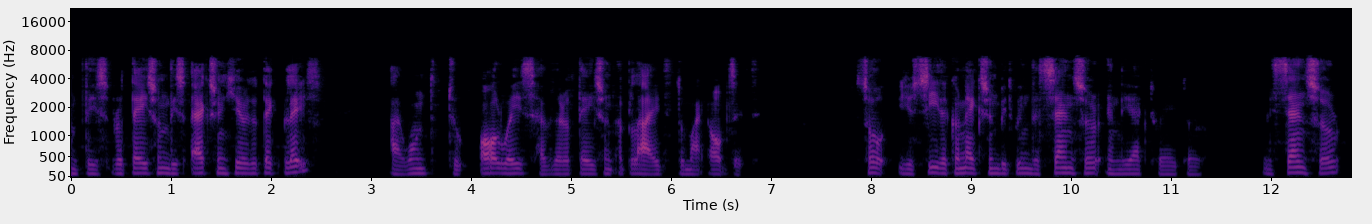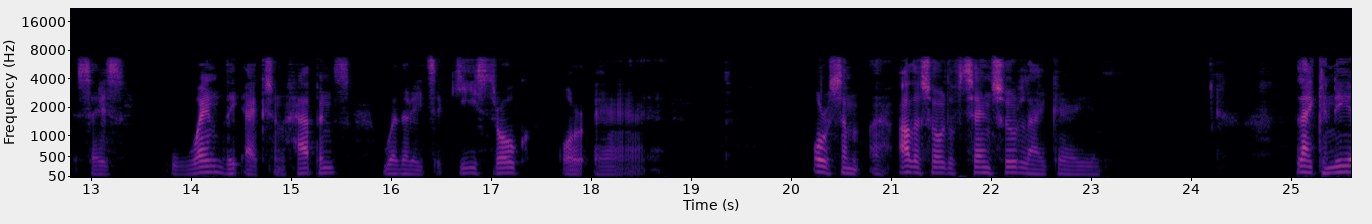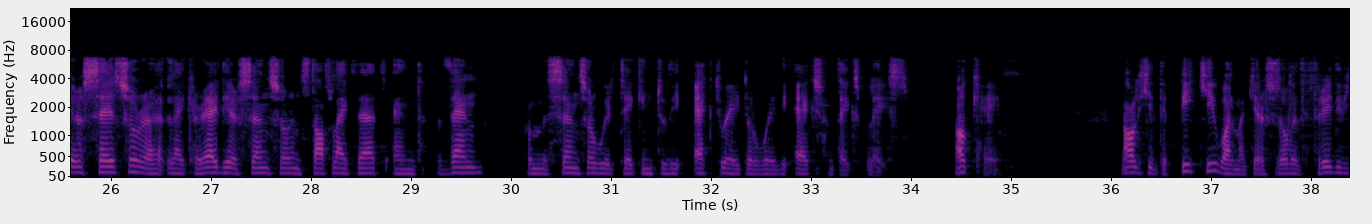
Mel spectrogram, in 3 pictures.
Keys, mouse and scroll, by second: 2.4-4.1 drag, 24.4 click, 37.8 p.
